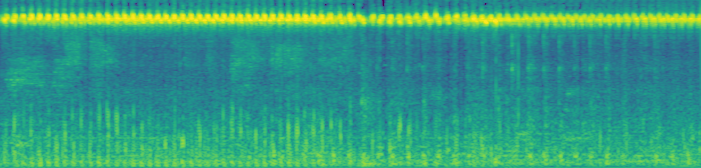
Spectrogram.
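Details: Male crickets in a loud rapid chorus heard from dusk until dawn; a dense, continuous high-pitched trill pulses steadily throughout, with many callers overlapping and faint low patter underneath.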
